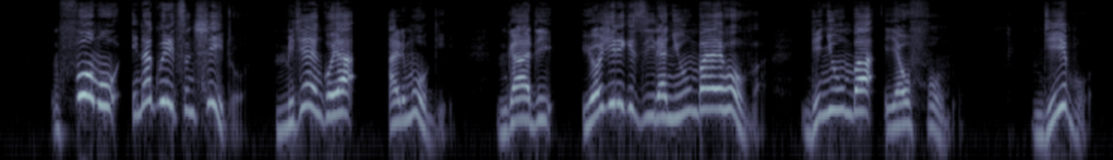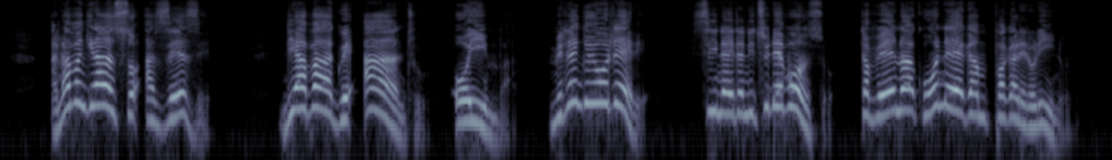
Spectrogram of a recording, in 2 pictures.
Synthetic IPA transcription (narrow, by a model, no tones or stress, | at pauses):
ɱ̩fumuinaɡwiɾit͡sʰant͡ʃʰitɔ | m̩mitɛŋɡɔjaː | limuɡi | ŋɡat̬i | jɔt͡ʃiɾikiziɾaɲumbajajɛhɔva̰ | ndiɲumbajaufṵːmu | ndipɔ̰ | anapaŋɡiɾaːnsɔʔazɛːzɛ̰ | ndiapaɡwɛaːntʰṵ | ɔjiːmba̰ | mitɛŋɡɔjɔtɛɾɛ̰ | siːnaitanit͡sʰuɗɛpɔnsɔ̥ | kapɛnakuɔnɛk̬am̩pʰakalɛɾɔliːnɔ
